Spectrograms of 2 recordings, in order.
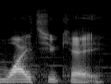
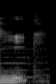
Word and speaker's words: YIIK: Is it pronounced yik or yike? It's actually pronounced Y2K, but everyone just says yeek.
